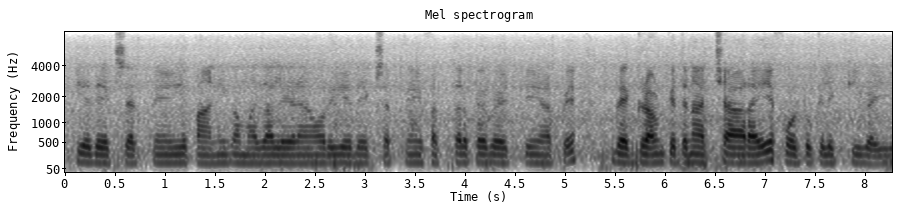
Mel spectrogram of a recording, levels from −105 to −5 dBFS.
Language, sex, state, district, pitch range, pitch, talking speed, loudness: Hindi, male, Bihar, Purnia, 130-135 Hz, 130 Hz, 255 wpm, -21 LUFS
